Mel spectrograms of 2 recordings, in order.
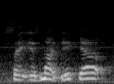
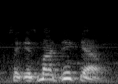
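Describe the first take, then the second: No difference in how they are said.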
